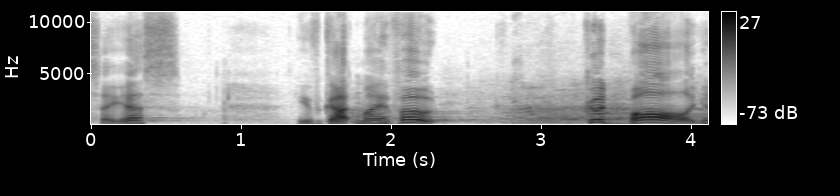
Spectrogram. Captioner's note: audience laughs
